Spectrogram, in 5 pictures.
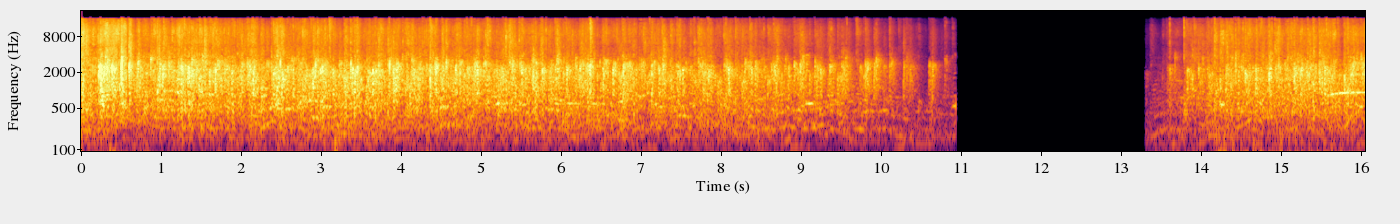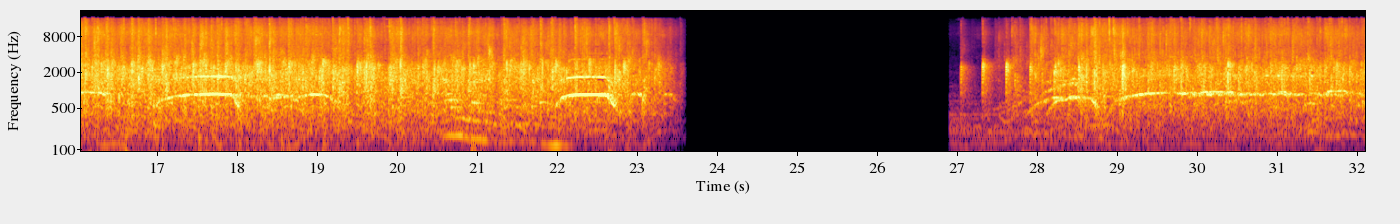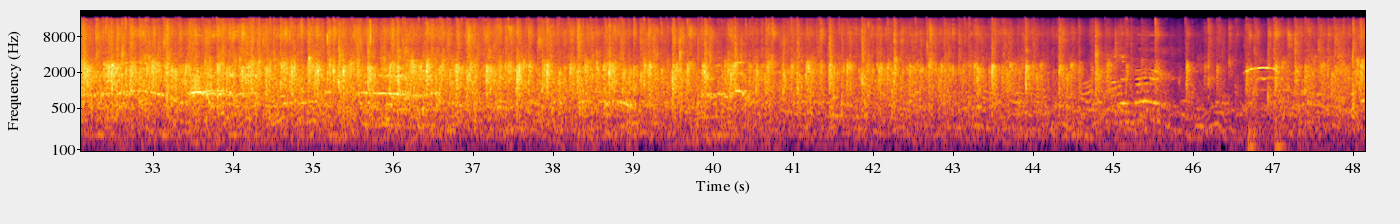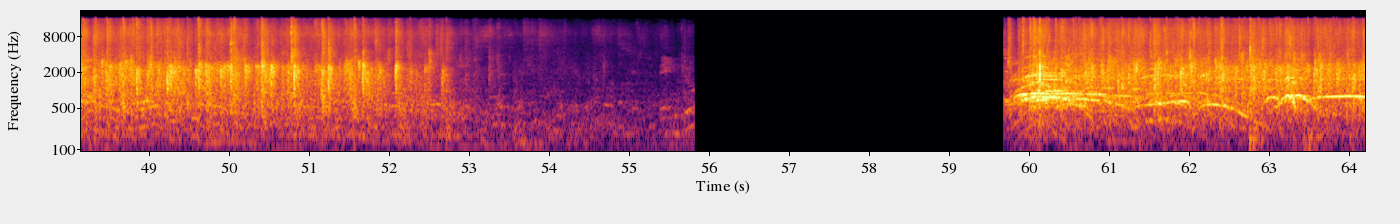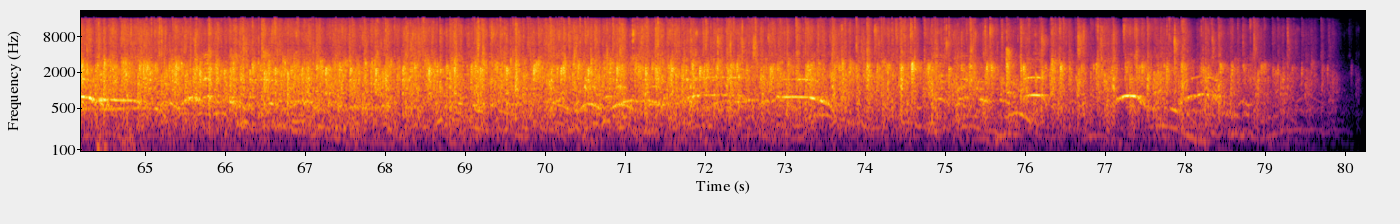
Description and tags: applause medium int small room intimate house show
applause, house, int, intimate, medium, room, show, small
